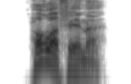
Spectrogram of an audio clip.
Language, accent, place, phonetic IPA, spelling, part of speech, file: German, Germany, Berlin, [ˈhɔʁoːɐ̯ˌfɪlmə], Horrorfilme, noun, De-Horrorfilme.ogg
- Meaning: nominative/accusative/genitive plural of Horrorfilm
